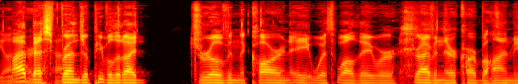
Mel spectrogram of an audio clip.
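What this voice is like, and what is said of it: Sarcastic tone. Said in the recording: “that was sarcastic. That was just me being sarcastic.”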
